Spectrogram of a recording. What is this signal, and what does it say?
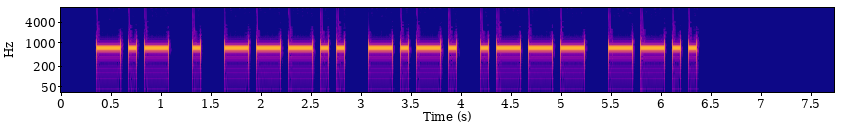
Morse code, heard as a keyed tone, about 17 wpm, 700 Hz. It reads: KE8CJZ
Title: Speed Racing - USA 2x3 Call Signs 15wpm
